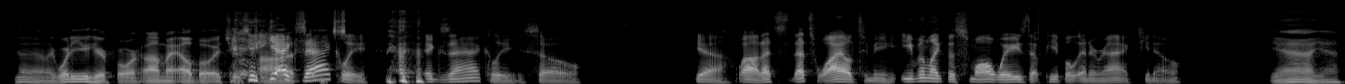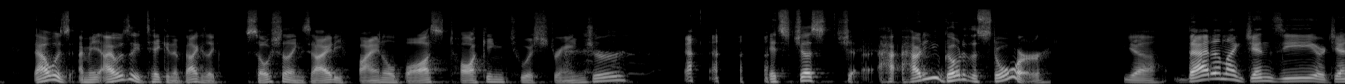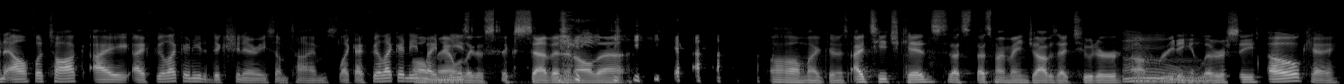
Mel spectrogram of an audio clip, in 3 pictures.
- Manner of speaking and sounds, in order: chuckle; chuckle; tapping; laugh; laughing while speaking: "Yeah"
- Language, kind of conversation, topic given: English, unstructured, How do you feel about technology watching everything we do?
- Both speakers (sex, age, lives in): male, 30-34, United States; male, 50-54, United States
